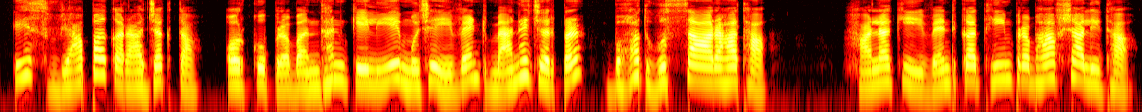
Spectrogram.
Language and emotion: Hindi, angry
